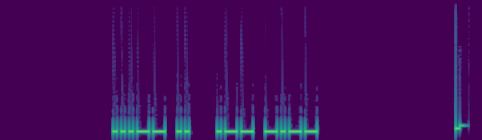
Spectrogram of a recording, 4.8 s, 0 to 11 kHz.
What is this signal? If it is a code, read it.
Morse code, heard as a keyed tone, about 31 wpm, 700 Hz. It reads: 3I WY
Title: Winter Field Day Exchanges Encore 30wpm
